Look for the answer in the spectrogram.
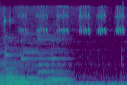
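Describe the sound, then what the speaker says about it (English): Crickets chirp in the video game Take a Hike, a steady rhythmic series of high pulsing trills that fade in as a musical tone dies away, soft and somewhat distant. "Crickets."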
